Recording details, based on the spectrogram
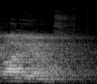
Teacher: the lengthening is 2 vowel counts. This is the regular number, 2. qa, lu, ya, mu, sa, 2. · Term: mad tabi'i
